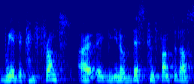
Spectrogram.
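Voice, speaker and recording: A man speaks with an Irish accent at a fairly quick pace. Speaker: engineering professor. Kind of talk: lecture. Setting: stage with audience. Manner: halting.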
